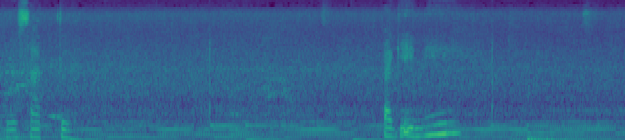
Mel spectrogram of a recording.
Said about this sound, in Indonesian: diawali dengan hujan Hujan ketika kekeringan sangat menginginkan hujan air sumber dari kehidupan.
